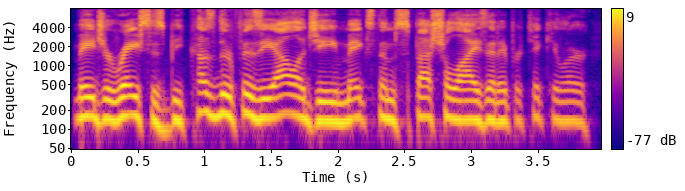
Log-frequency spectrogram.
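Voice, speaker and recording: A man's voice: a little high, steady tone, a little fast, bright, forceful tone, dry recording, studio quality. A man, an author talking as a guest in a casual discussion and explaining his thoughts.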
